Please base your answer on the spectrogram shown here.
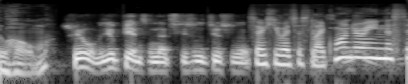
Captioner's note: speaking Mandarin Chinese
